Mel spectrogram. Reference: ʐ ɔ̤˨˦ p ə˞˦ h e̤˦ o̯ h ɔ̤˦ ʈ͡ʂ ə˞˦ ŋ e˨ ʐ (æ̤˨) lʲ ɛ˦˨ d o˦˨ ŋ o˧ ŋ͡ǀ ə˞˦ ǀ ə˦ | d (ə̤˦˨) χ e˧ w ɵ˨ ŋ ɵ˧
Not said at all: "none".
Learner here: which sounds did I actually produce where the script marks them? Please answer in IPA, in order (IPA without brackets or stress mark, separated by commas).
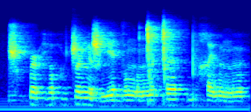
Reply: ə̤˨, ə̤˦˨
